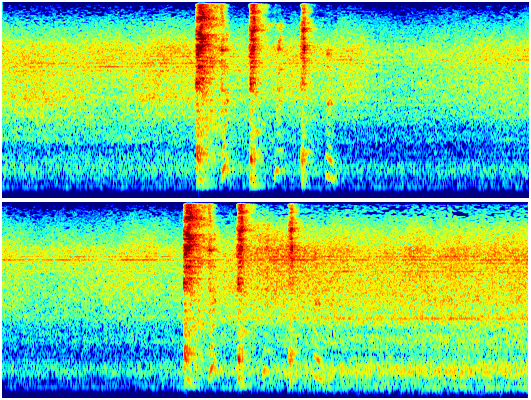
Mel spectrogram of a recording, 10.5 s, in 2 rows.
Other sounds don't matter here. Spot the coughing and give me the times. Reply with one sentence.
The coughing can be heard from 1.9 to 3.4 s and from 7.0 to 8.6 s.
